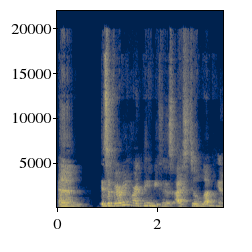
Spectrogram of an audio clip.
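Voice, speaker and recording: A woman uses an ordinary speaking voice at a moderate pace, her pitch varying in an ordinary way. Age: 60s. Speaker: near-death experiencer, yoga teacher and author. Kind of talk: interview testimony.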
